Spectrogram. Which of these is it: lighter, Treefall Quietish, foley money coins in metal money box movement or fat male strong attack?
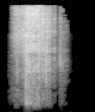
foley money coins in metal money box movement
